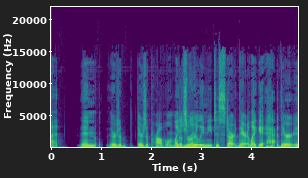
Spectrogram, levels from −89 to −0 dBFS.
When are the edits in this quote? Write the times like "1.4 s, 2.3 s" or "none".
1.0 s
